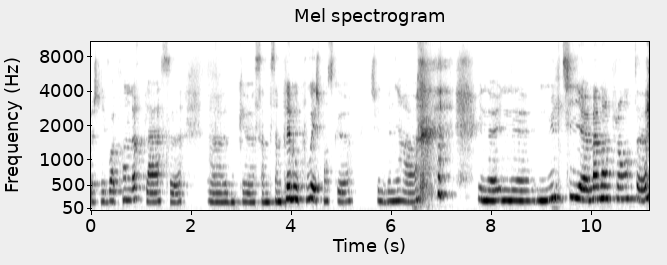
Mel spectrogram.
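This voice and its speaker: A woman from Switzerland, talking as a guest in a relaxed interview. Her speech is hesitant and full of fillers, and she laughs often as she thinks aloud. She was recorded at home in an echoey room. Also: medium pitch. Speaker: guest, artist and illustrator. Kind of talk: casual conversational interview. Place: at home during lockdown.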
